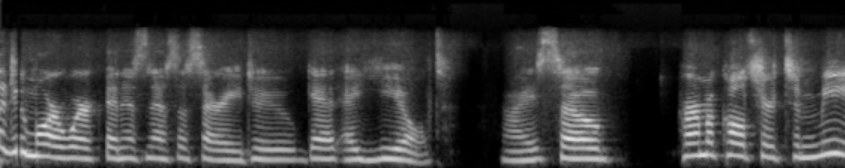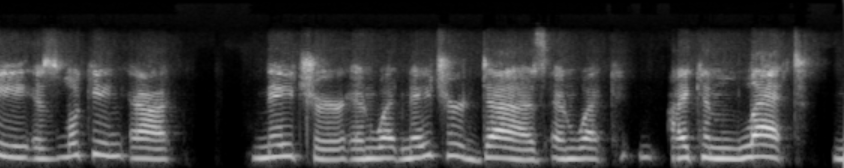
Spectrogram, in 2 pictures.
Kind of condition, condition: link, video call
